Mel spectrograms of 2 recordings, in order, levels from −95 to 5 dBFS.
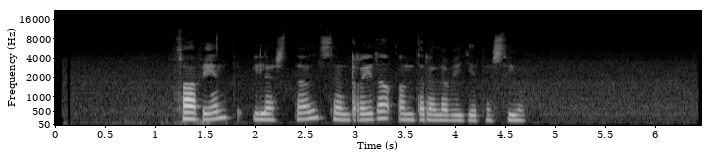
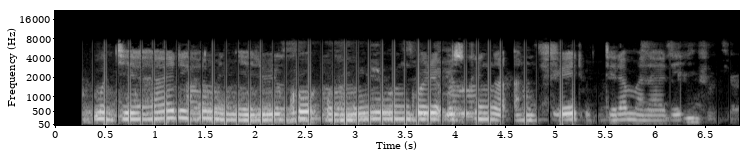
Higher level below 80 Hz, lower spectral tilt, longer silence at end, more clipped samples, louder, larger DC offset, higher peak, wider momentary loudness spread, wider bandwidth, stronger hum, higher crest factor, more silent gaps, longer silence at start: second, -70 dBFS vs -50 dBFS; about the same, -7 dB/octave vs -6.5 dB/octave; first, 1.75 s vs 0.4 s; neither; second, -27 LUFS vs -19 LUFS; neither; about the same, -4 dBFS vs -4 dBFS; about the same, 14 LU vs 13 LU; first, 8.8 kHz vs 7.6 kHz; neither; first, 26 dB vs 16 dB; neither; first, 1.25 s vs 0.3 s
